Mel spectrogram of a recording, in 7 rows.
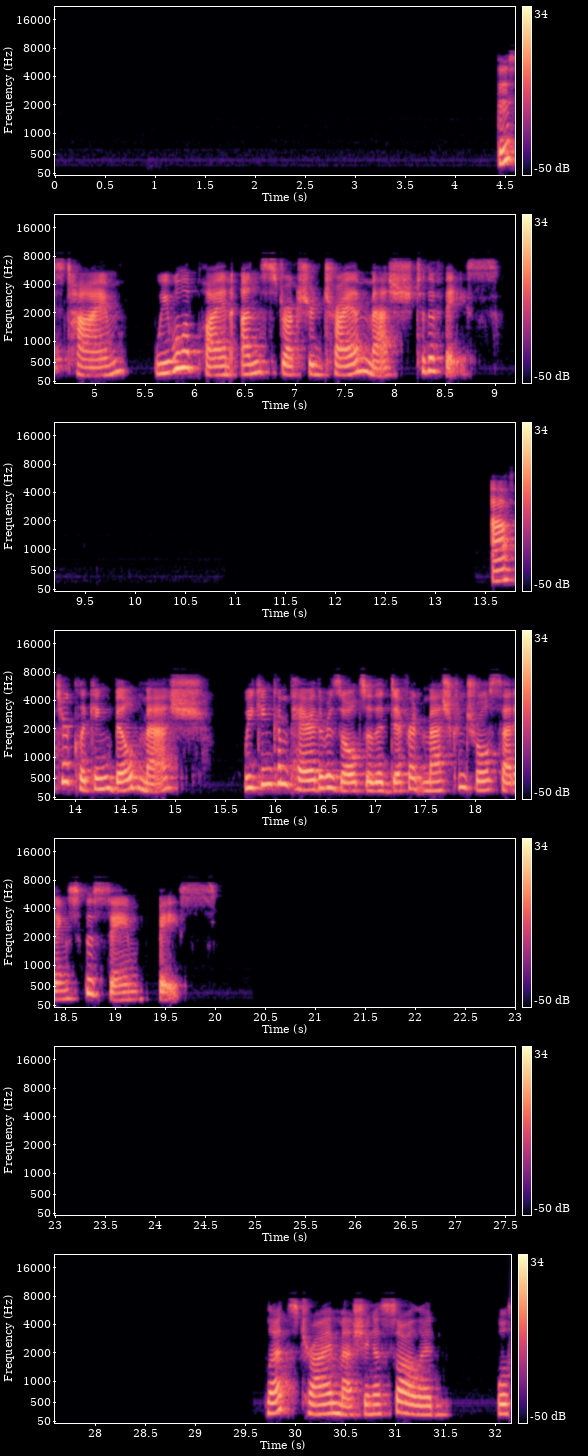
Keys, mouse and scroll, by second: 3.1 click, 3.7 click, 5.3 click, 5.9 click, 6.9 click, 7.2 click, 7.9 click, 8.2 click, 8.7 click, 9.3 click, 10.6 click, 12.0 click, 12.1-12.4 middle drag, 12.4 click.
